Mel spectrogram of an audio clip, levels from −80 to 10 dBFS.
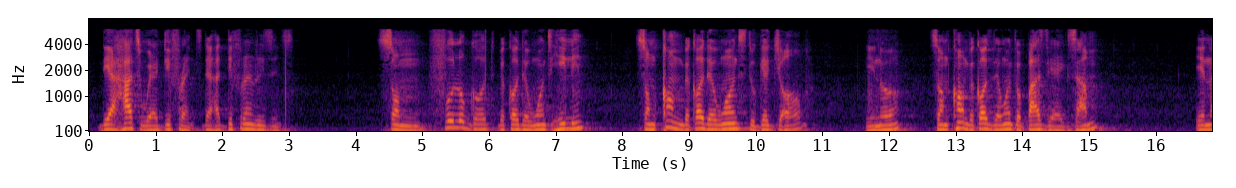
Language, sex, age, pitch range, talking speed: English, male, 50-69, 115-145 Hz, 125 wpm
